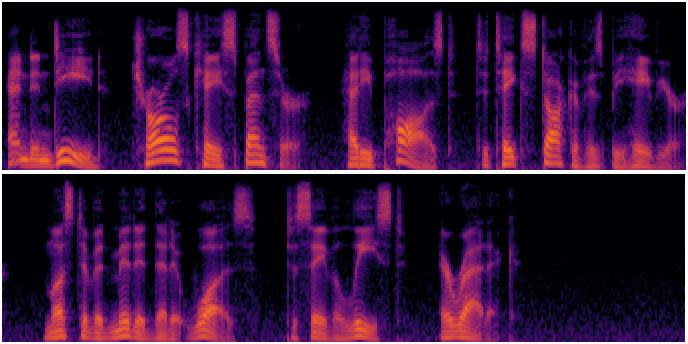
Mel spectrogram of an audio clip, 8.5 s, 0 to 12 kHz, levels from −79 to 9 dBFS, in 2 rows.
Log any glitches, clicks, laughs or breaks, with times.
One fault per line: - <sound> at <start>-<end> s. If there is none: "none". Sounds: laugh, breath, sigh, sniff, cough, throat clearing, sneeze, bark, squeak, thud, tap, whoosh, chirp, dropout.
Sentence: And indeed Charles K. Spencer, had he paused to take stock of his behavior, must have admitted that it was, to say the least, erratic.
none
